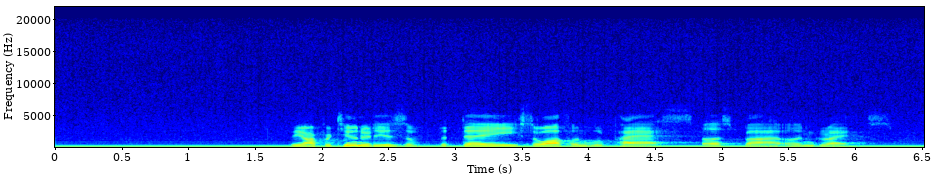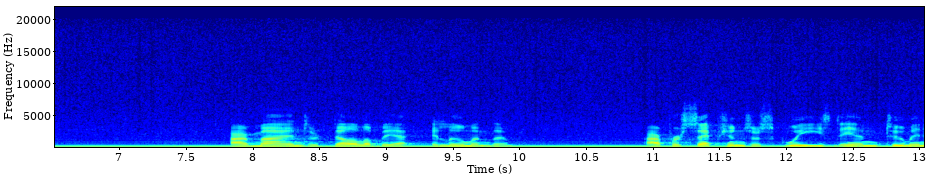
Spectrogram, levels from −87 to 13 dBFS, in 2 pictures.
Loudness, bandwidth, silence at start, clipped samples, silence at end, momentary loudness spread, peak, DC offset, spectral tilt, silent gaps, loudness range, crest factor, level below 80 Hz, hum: -32 LUFS; over 20 kHz; 0 s; under 0.1%; 0 s; 13 LU; -12 dBFS; under 0.1%; -7.5 dB/octave; none; 5 LU; 20 dB; -42 dBFS; 60 Hz at -40 dBFS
